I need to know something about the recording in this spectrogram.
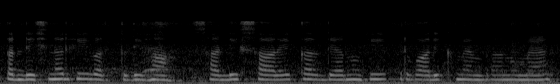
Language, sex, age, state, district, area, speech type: Punjabi, female, 30-45, Punjab, Muktsar, urban, spontaneous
